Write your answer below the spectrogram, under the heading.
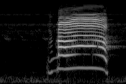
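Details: Baby goat giving a single loud, high, nasal bleat of about half a second, steady in pitch with a rich buzzy tone, rising at the start and dropping at the end, over quiet background.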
